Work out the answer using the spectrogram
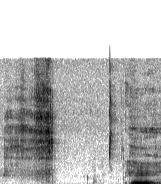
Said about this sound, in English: Need another sip of coffee today.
